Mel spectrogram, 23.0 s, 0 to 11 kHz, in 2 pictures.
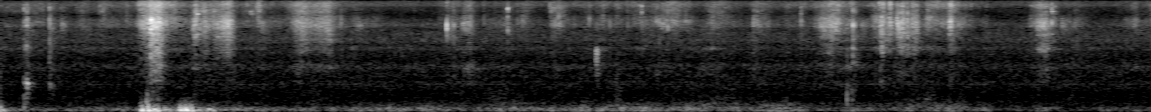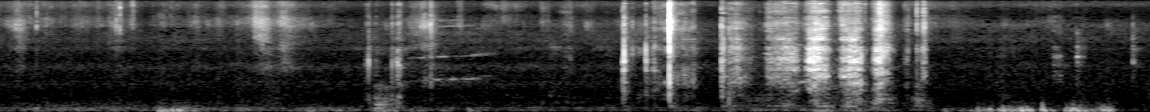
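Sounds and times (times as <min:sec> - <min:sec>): filing strokes: 0:18.7 - 0:20.8.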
